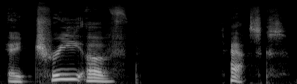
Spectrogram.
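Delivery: usual speaking voice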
